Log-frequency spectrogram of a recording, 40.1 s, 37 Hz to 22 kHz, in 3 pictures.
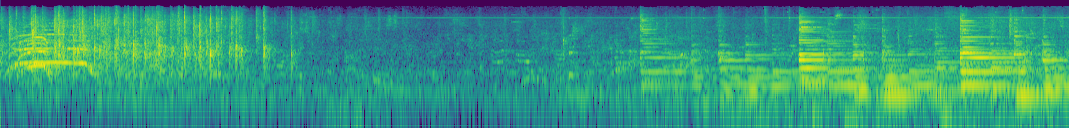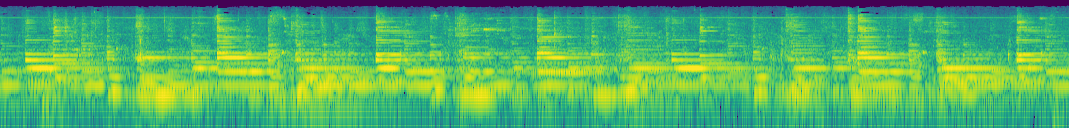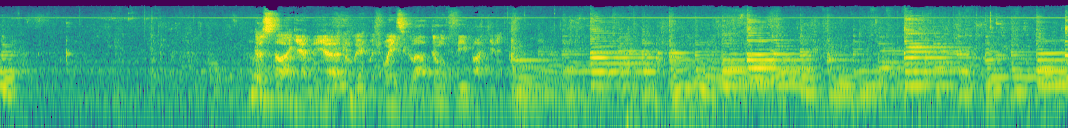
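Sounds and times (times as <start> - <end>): looped acoustic guitar picking: 7.2 - 40.0.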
